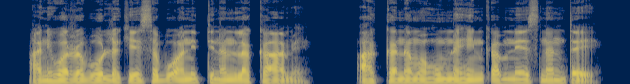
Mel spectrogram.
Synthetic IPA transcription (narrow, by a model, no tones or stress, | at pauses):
ʔɐ̰nɪwɐrːɐbo̞ːlːɐke̞ːsːɐbʊʔɐnɪt̪ːɪnɐnlɐkːaːmɛ | ʔɐkːɐnɐmɐɦʊmnɐhɪŋkʼɐbne̞ːsnɐnt̪ɐʔɛ̰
